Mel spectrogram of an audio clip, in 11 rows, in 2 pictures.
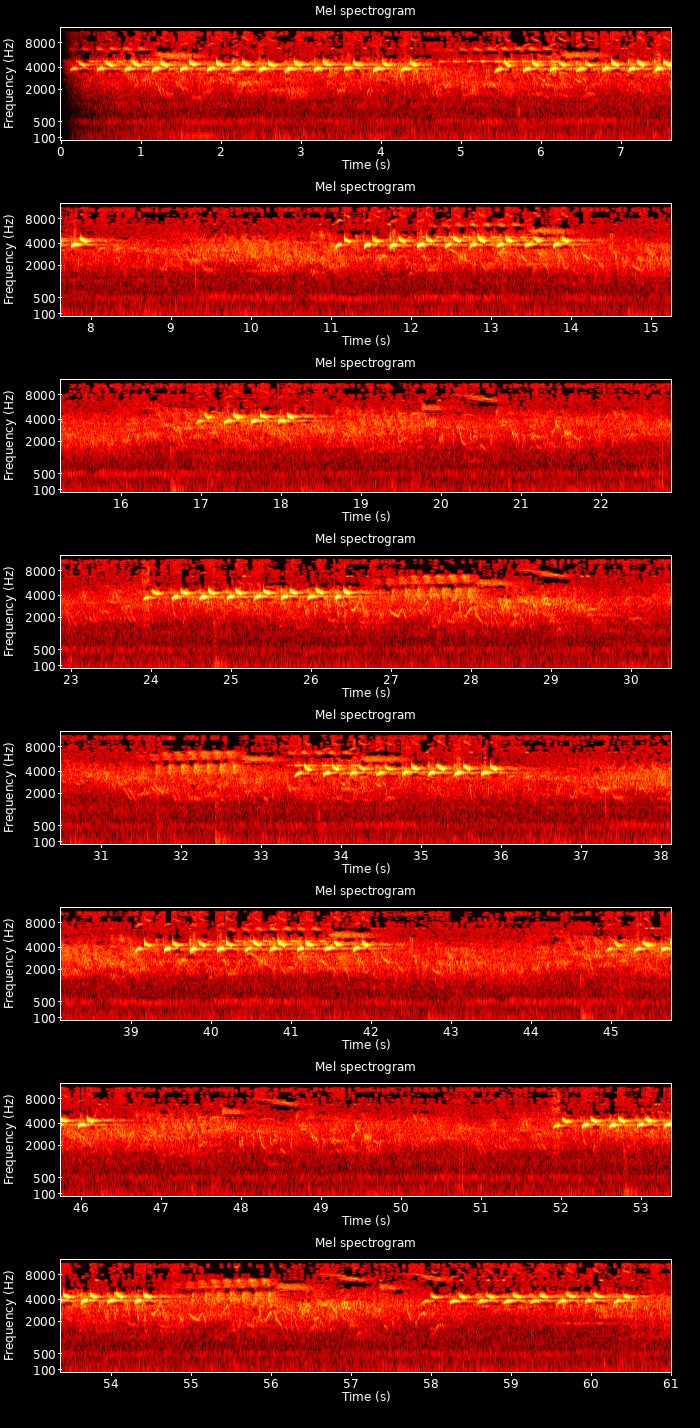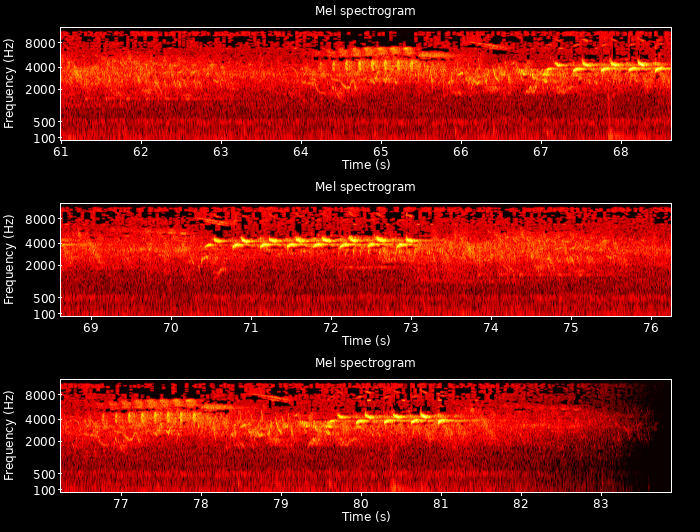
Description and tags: Talitiainen laulaa kaksitavuista laulua metsässä, taustalla muita lintuja. (Parus major).
Paikka/Place: Suomi / Finland / Kitee, Kesälahti, Ruokkee
Aika/Date: 07.06.2000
